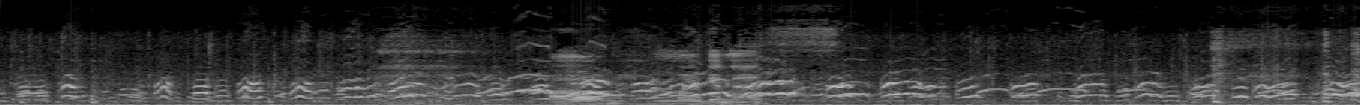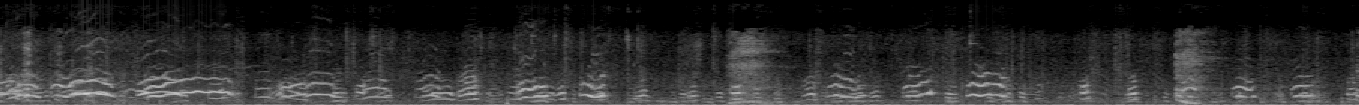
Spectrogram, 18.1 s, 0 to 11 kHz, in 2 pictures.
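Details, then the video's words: Thirteen two-week-old Rottweiler puppies nursing, a dense chorus of high, squeaky whimpers and chirping squeals overlapping rapidly throughout, with soft suckling noises and a faint low hum beneath. "2 week old Rottweiler puppies nursing... 13 puppies"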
